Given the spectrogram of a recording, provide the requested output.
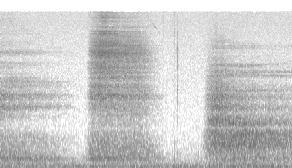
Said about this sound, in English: Deep breathing is always wonderful with stretching. Just gently moving, noticing any tension you might feel. Breathing into any tension you might feel.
